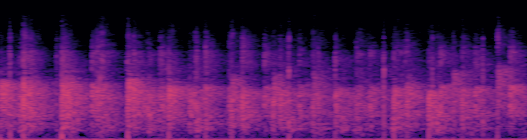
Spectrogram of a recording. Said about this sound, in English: Can we give a hand clap for our online people and for our media team back there?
